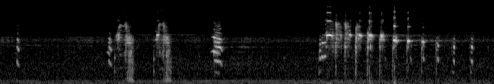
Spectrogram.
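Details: Pair of bald eagles dueting at their old nest snag at Big Bear Lake, California, on a winter day, 22 February 2020, from a live nest camera: a few scattered squeaky notes, then a rapid chattering series of high piping notes that slows and fades.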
